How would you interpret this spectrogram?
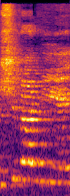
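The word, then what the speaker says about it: chivalry: 그 중에 시발리우스는 시발리의 형용사예요. 시발리 기사도. 발음이 얘가 시가 아니고 시야 시. 시발리에요.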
